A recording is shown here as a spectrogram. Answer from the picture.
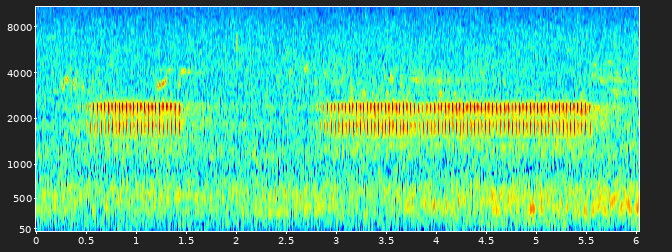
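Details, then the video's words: European Nightjar in the Cefn Ddu forestry, North Wales, UK, in the first recording of 2026. Two sustained dry mechanical trills, one about a second long, then a longer one of nearly three seconds, over soft steady background hiss. "First Nightjar recording of 2026 in the Cefn Ddu forestry, North Wales, UK"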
